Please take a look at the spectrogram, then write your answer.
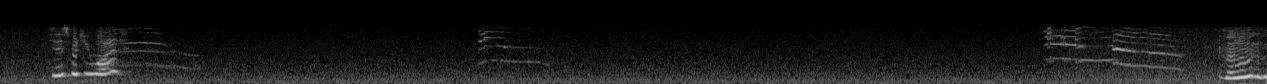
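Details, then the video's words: Hungry tiny kittens wanting food, indoors: scattered high meows, some short and falling, some longer and sliding downward, separated by long quiet stretches, with a final brief mew at the end. "Kittens wanting to eat"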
